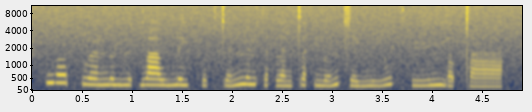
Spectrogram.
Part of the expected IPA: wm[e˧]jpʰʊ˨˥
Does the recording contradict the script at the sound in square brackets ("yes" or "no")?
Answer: no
